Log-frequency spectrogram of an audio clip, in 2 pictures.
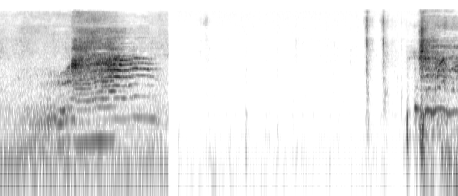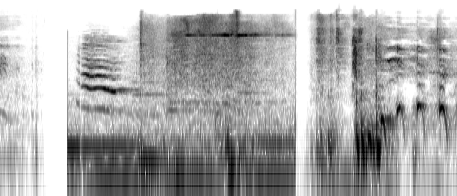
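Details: Pet cat meowing in short bursts: a quavering, wavering cry, a pause of near silence, then further sliding meows set against loud background music and bright clatter.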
